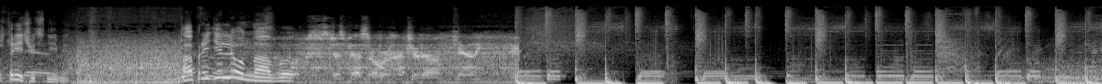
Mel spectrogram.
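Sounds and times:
man talking: 1.8s - 5.2s.

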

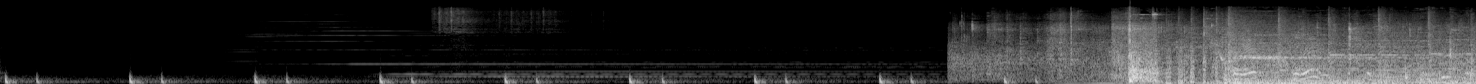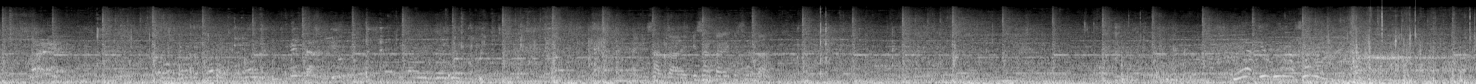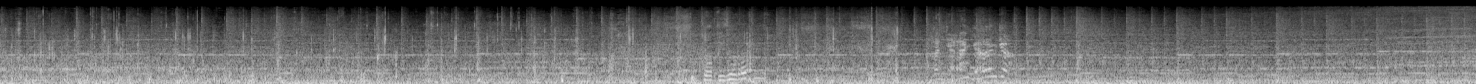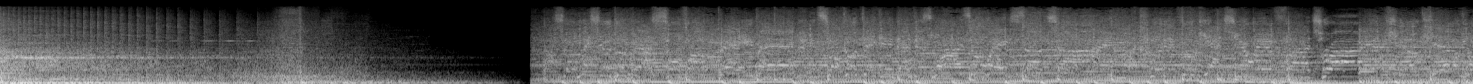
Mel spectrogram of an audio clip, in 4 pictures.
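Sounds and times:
heartbeat thumps: 0.0s - 1.9s, 2.5s - 3.0s, 6.3s - 6.9s, 7.5s - 8.1s, 8.8s - 10.2s, 27.9s - 41.2s
background music drone: 12.0s - 47.4s
running footsteps crunching: 27.6s - 39.0s.

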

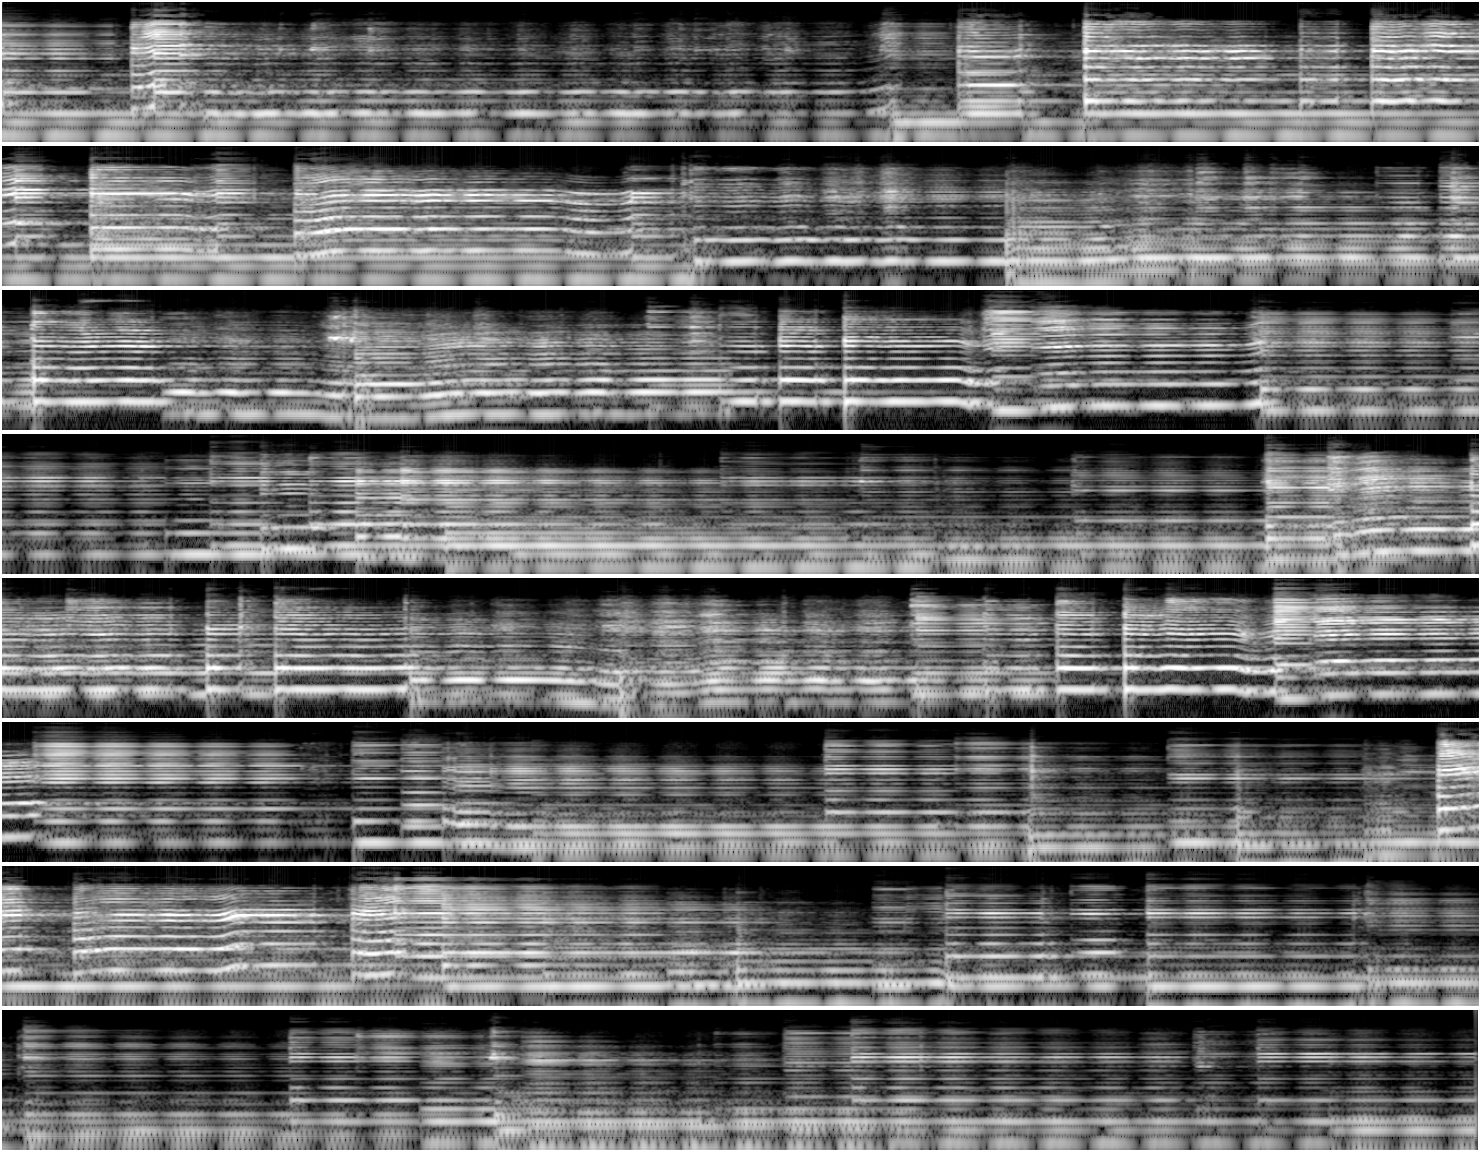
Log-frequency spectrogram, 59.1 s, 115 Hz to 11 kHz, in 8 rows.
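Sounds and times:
electric slide guitar playing blues: 0.0s - 59.0s.

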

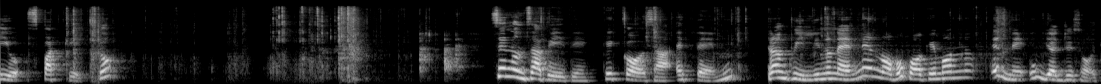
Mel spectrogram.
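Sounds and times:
plastic crinkling: 0.4s - 4.6s, 6.3s - 10.7s
knife slitting plastic bag: 0.7s - 4.2s, 9.4s - 10.4s.

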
